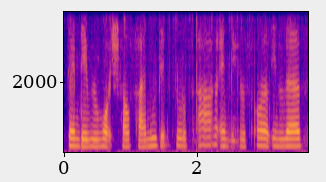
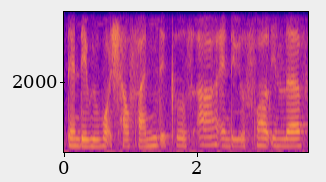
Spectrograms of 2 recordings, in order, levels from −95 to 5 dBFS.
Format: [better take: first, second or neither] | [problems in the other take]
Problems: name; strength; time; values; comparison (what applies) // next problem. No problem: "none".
second | noise reduction (neural separator model SepFormer WHAMR!)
